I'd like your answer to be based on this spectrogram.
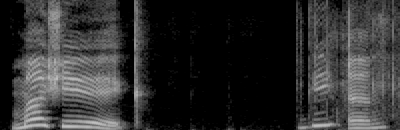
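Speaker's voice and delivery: put-on hushed storybook voice for kids; reading to children. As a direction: read it gently to a little one, taking your time. Reading a picture book aloud.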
